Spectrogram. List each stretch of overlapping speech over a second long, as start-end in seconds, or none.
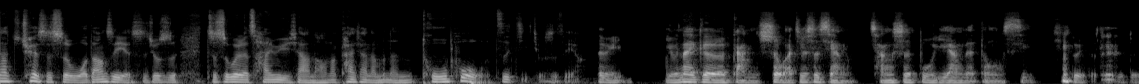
none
